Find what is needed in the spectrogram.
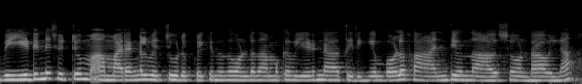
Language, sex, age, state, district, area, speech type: Malayalam, female, 18-30, Kerala, Kottayam, rural, spontaneous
